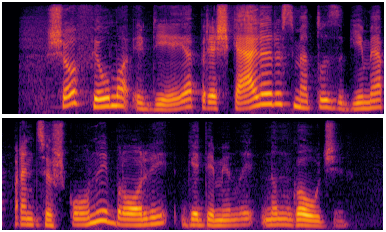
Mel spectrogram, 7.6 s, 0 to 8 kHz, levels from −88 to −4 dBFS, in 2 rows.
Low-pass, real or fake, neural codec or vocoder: 7.2 kHz; fake; codec, 16 kHz, 0.5 kbps, X-Codec, HuBERT features, trained on LibriSpeech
